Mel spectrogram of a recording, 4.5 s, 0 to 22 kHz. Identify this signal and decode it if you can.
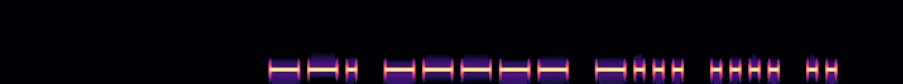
Morse code, heard as a keyed tone, about 25 wpm, 700 Hz. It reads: G0BHI
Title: DXCC-100 Call Signs - 5 Characters - 25wpm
